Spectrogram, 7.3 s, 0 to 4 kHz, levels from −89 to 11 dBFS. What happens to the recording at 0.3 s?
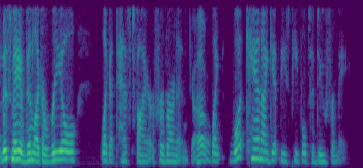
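At 0.3 s the speech has a harsh, crackling, flattened edge. This is microphone overload, running from 0.06 to 0.42 s. The loudest peaks overshoot the converter's ceiling by about 6 dB and have their tops sheared off, so a small share of samples sit pinned at the converter's limit and add gritty distortion. The likely cause is input gain set too high at the microphone. The sound is also band-limited at 4 kHz.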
